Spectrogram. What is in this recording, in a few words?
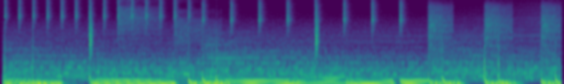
Inst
